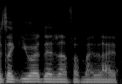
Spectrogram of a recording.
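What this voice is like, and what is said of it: Imitates a man's foreign accent. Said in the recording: “doesn't he have an accent?”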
